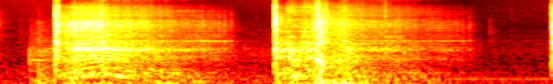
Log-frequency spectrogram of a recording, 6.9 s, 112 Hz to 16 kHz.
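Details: 1970 Chevy C10 parked 10 years, new rubber fuel lines and filter, carb primed: two cranking bursts catch and fire a couple of seconds then die; float bowls not yet filled with fuel.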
